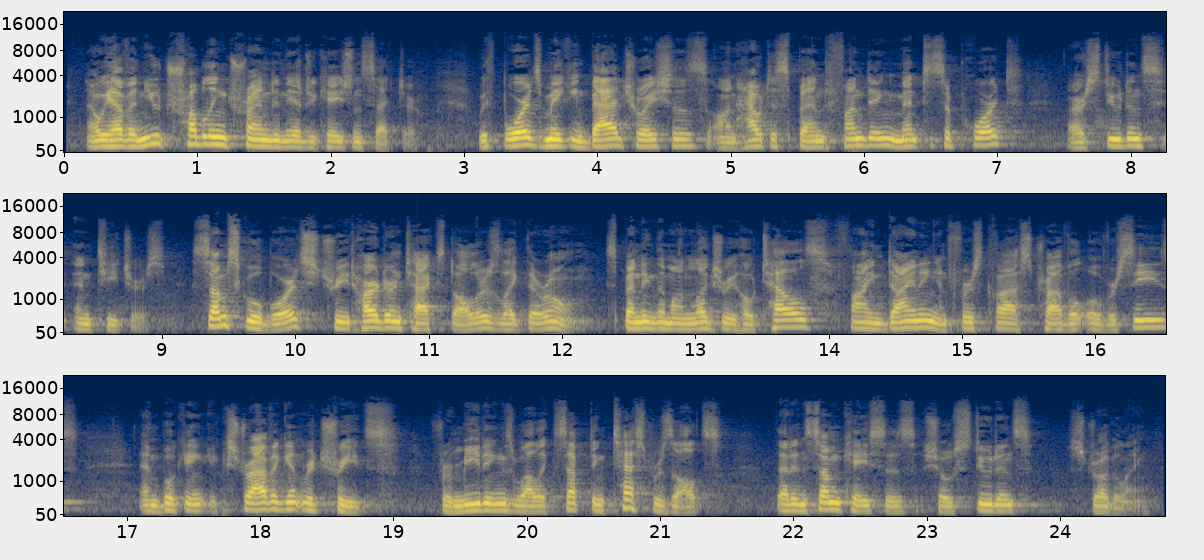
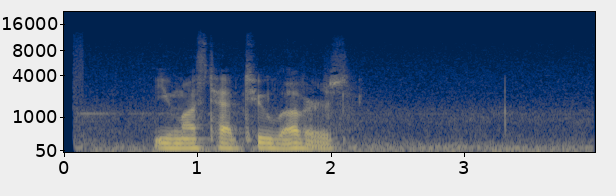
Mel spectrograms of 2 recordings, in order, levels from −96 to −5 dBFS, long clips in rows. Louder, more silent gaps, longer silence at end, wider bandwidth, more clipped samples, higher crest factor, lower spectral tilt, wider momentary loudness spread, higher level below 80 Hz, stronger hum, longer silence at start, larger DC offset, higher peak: first, -20 LUFS vs -32 LUFS; neither; first, 0.15 s vs 0 s; first, 11 kHz vs 8.2 kHz; neither; about the same, 20 dB vs 18 dB; second, -6.5 dB/octave vs -8.5 dB/octave; second, 13 LU vs 22 LU; second, -66 dBFS vs -54 dBFS; neither; about the same, 0.15 s vs 0.1 s; neither; first, 0 dBFS vs -16 dBFS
